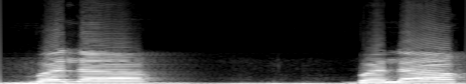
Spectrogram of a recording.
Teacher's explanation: لام کے آگے یہ الف آ رہا ہے، ایک الف کے برابر کھینچا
